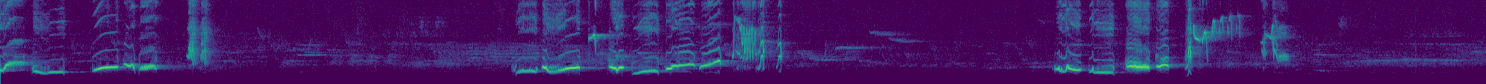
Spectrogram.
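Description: A songbird singing three short phrases of quick chirps and whistled notes, rising and falling, with pauses of a few seconds between phrases.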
